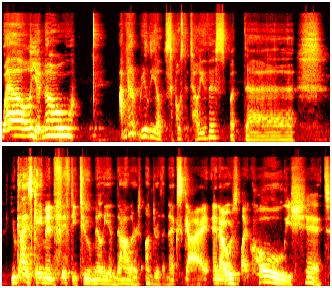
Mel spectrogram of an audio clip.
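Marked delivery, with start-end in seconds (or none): 0.0-10.7 hushed, lowered, confiding voice, "uh" drawn out. The speaker quotes a man confiding in them about a bid; retelling a lowered voice. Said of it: "I hear him like lower his voice".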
